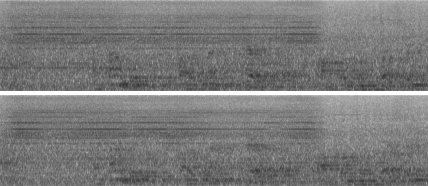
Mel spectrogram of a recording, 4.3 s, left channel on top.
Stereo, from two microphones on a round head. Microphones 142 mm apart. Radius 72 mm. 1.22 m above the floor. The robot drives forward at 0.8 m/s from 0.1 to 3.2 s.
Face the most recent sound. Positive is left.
turn(degrees=30)  # may be behind; listen again after turning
